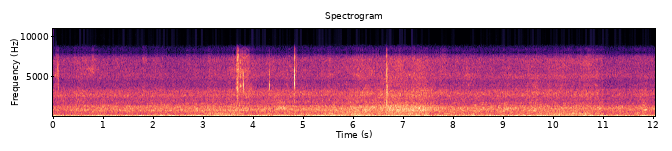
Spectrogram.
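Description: Steady low rumble of a moving train heard from inside the carriage, its wheels running on the rails, with a few faint clicks.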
